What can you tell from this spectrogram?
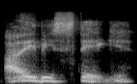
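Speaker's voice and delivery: slow, hammed-up bad Australian accent; horrible Australian accent. Host mimics Stig's way of talking, horrible Australian accent. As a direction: put on a terrible Australian accent. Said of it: "horrible Australian accent".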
